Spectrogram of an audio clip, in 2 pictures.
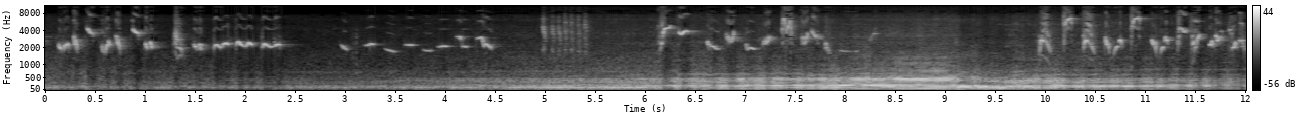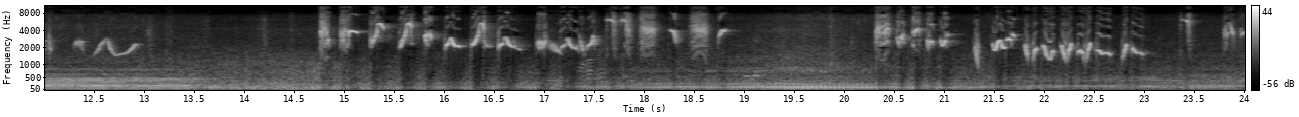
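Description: Caged male greater green leafbird (cucak ijo) singing in about six phrases of rapid, varied chirps and trills, with short pauses between them. A low rumble swells and fades in the middle.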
